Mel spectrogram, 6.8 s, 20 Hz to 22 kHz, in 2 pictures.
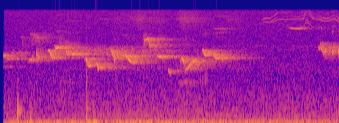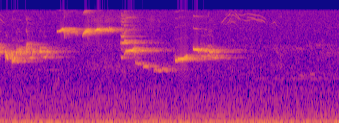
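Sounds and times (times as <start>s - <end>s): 
common blackbird song: 0.0s - 6.7s.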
